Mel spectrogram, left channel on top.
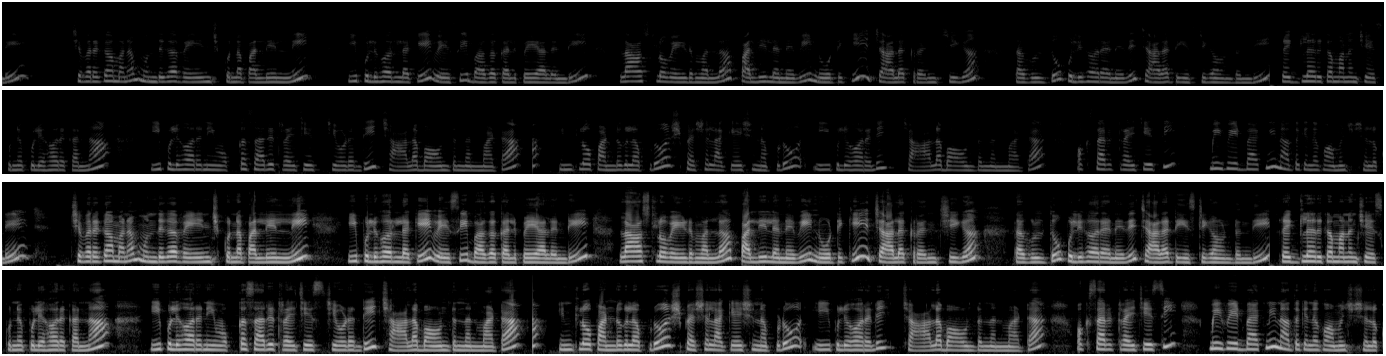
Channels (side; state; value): left; quieter; 20.2 dB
